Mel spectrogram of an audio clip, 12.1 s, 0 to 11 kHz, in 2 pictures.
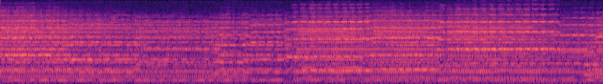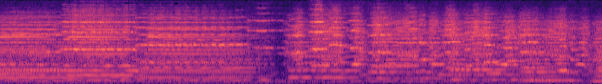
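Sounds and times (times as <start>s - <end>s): orchestral strings sustained chords: 0.0s - 12.0s.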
